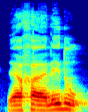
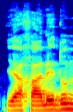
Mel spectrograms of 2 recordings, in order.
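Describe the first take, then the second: First: The name ends on a plain u vowel. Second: The name ends with an added n sound. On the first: The speaker calls it right. "बगैर तनवीन के" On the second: The speaker calls it wrong. "नहीं"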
